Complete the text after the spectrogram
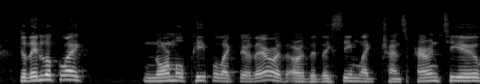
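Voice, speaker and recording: A man speaks at a very fast pace with ordinary pitch variation, the sound dry and close with no echo and the background quiet. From Puerto Rico. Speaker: interviewer. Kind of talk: interview.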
